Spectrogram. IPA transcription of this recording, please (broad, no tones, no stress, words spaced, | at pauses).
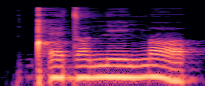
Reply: ǃʼɛdɒnẽ ŋɒ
